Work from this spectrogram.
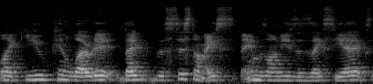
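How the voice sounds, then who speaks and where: There is noticeable background noise and audible room echo. Through it, a woman speaks at medium pitch with a Southern US accent. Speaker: author and book-publishing coach. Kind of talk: casual interview chat.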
